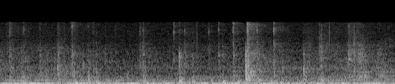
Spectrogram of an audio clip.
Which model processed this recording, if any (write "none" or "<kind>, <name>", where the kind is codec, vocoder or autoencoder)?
none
